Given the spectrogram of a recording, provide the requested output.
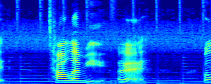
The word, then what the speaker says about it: Ptolemy: Ptolemy.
